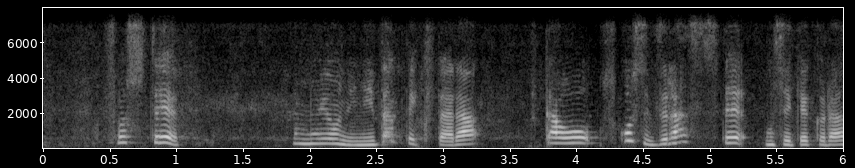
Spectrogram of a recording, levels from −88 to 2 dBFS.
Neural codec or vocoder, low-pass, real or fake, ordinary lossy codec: codec, 24 kHz, 0.9 kbps, WavTokenizer, medium speech release version 1; 7.2 kHz; fake; Opus, 32 kbps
